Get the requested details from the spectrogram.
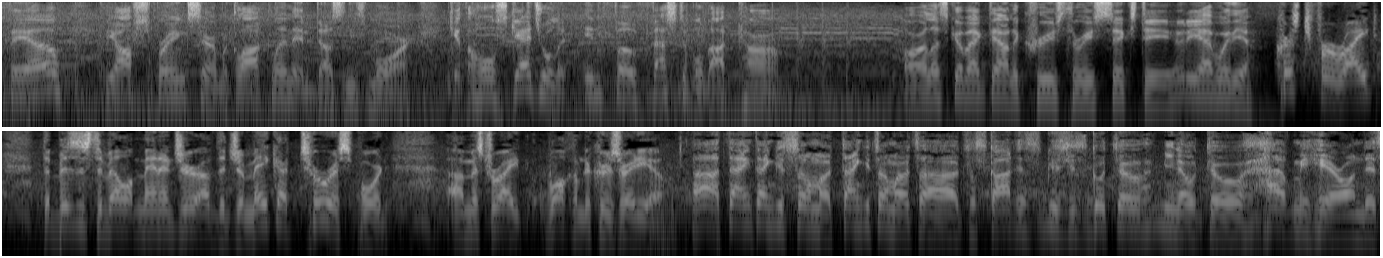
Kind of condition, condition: setting, busy venue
